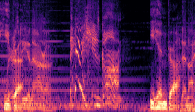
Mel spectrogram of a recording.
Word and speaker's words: Hydra: I've heard have been Hydra but maybe it's closer to the Greek if you pronounce it hedra she's gone eindra then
